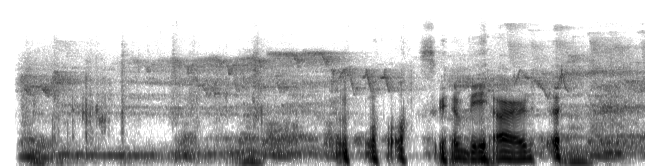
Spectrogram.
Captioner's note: laughing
